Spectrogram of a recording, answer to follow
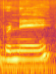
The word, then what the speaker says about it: Brené: Now I even know how to say her name, Brene.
